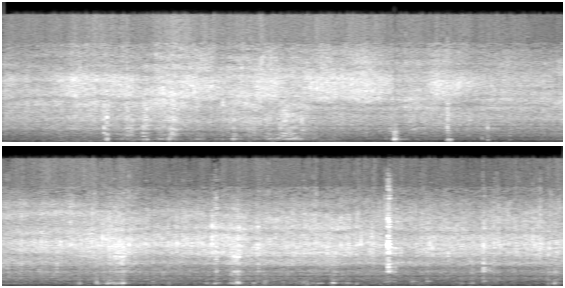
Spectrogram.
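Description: Potato pieces frying in spicy masala paste in a pan, a steady hissing sizzle with occasional soft clinks and scrapes of stirring, close and continuous without talk.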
